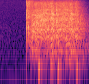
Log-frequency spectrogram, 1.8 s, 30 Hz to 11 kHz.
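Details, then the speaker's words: Freshly rebuilt turbo 660 engine, first start attempt: starter spins it with even compression pulses about four a second, but it never catches; crank no start, with no RPM/crank sensor signal reaching the computer, cause not yet found. "Well, I've been out here for a couple hours now trying to figure out why we don't have any RPM signal going to the computer."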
